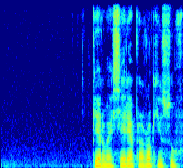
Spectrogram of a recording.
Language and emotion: Russian, neutral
